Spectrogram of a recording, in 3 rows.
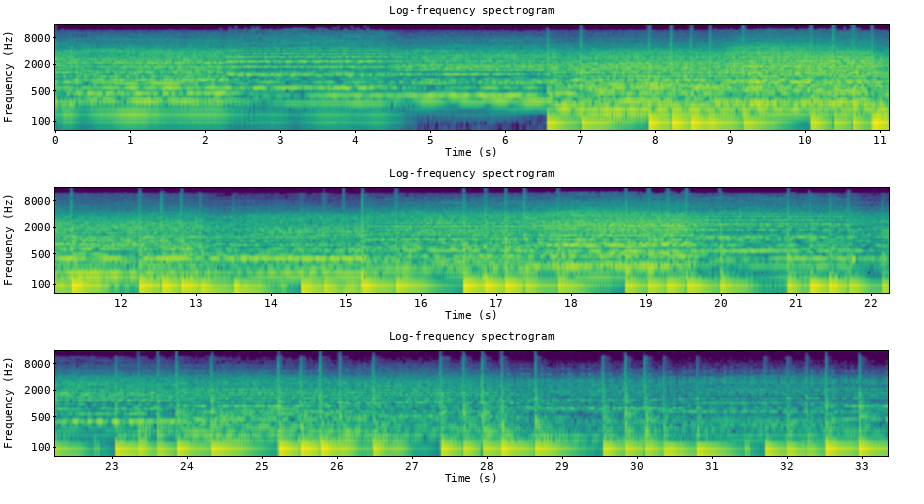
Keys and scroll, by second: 25.0 0, 25.2 Return, 27.4 Return.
